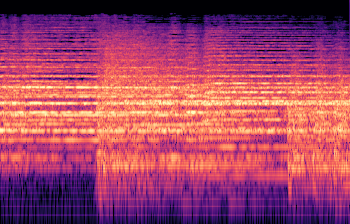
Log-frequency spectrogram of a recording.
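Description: Orchestral music with brass playing long held chords, starting abruptly. Lower notes join about a second in, and the chord changes near the end.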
